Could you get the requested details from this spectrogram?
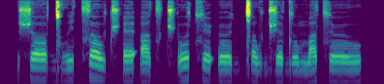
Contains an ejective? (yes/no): yes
